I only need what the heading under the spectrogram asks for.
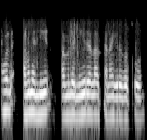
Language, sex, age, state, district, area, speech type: Kannada, male, 30-45, Karnataka, Bidar, urban, conversation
